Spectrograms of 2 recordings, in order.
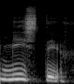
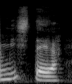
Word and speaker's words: mister: Ou seja, não é correto dizer mister, né, do inglês. Se fosse inglês seria mister, mas é mister.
